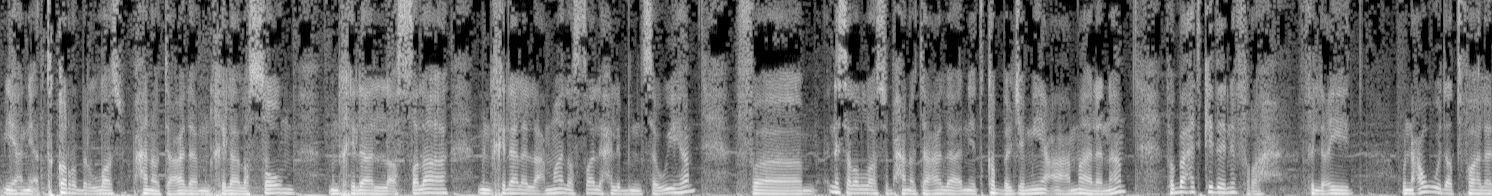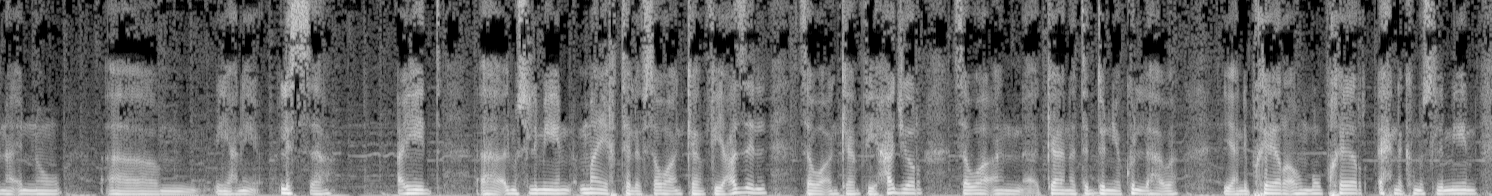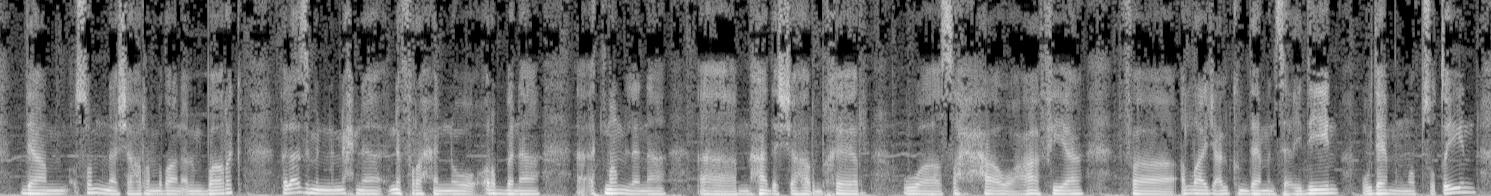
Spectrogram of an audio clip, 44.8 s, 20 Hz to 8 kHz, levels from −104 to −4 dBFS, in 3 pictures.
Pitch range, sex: 120-145 Hz, female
